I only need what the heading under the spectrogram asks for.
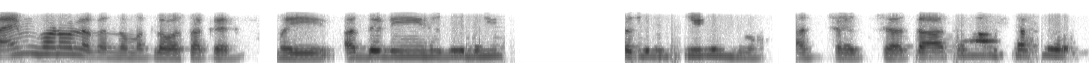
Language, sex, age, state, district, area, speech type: Sindhi, female, 30-45, Rajasthan, Ajmer, urban, conversation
